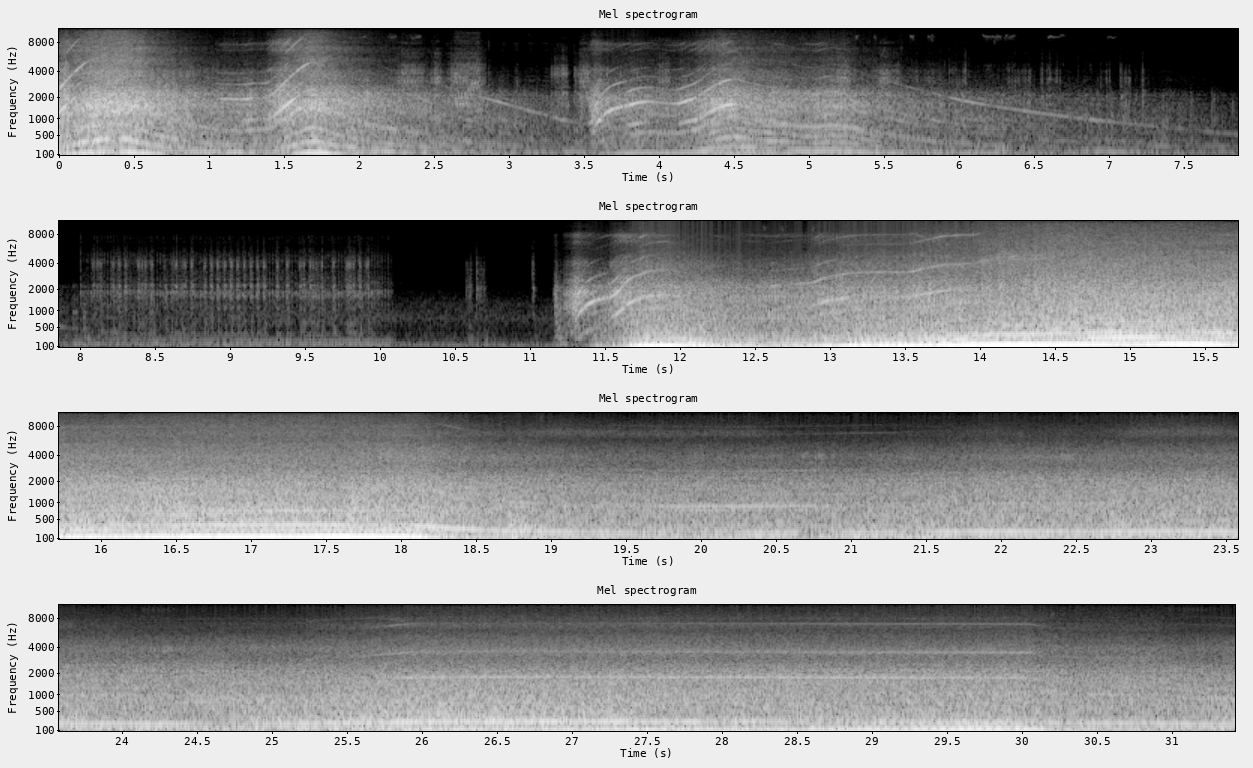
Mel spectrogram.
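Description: E-flite Turbo Timber's electric motor and propeller heard from the onboard camera, with air noise. A few short revs fade out in the first seconds. After a brief break the throttle comes up with a rising whine about twelve seconds in and is held steady. It eases back a little past the middle and rises slightly again near the end.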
